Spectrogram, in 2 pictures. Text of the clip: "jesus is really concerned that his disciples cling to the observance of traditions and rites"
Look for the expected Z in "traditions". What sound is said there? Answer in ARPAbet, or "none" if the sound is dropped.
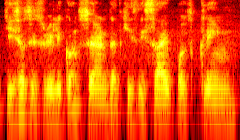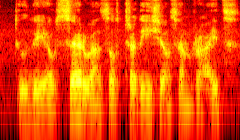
S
